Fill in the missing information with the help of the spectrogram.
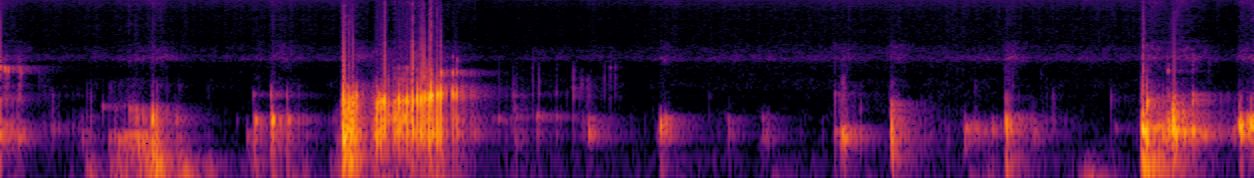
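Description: Irregular low gurgles and rumbling growls from the belly, some long and some short; ordinary stomach growling.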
